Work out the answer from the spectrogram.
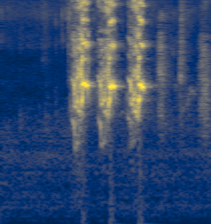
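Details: Three loud, rough chirps in quick succession from a pet budgerigar, trailing off into faint soft notes.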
